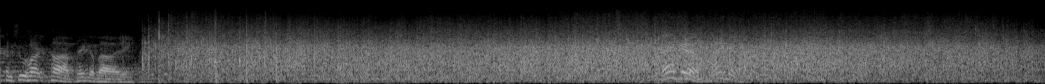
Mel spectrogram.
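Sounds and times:
speech: 0.0 - 1.7, 6.8 - 7.3
audience applause: 1.4 - 10.4.

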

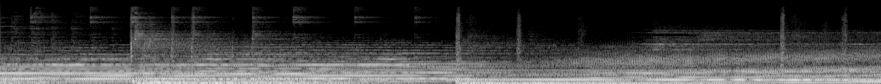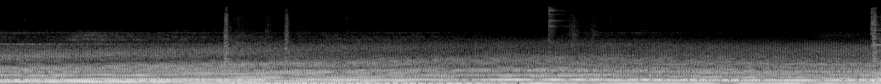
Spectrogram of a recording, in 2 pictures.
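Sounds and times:
ambient music: 0.0 - 17.6.

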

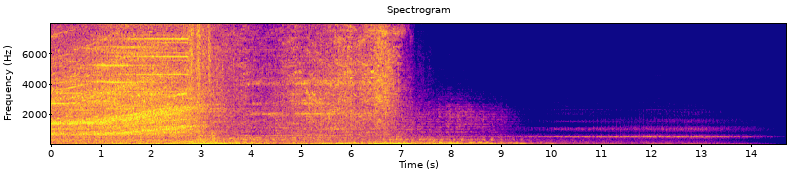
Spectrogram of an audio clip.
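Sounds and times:
incoming projectile: 0.1 - 9.9.

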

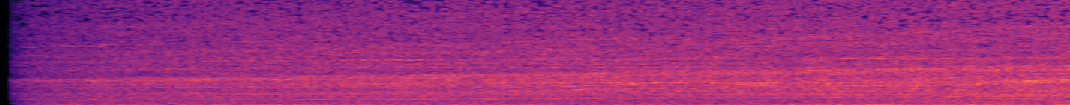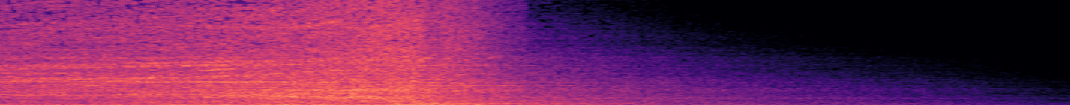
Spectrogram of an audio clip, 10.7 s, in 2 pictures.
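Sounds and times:
short rising sound: 1.3 - 9.7.

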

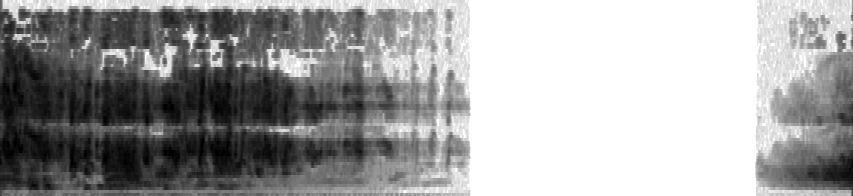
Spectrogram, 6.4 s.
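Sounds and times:
common starling Sturnus vulgaris: 0.0 - 2.1.

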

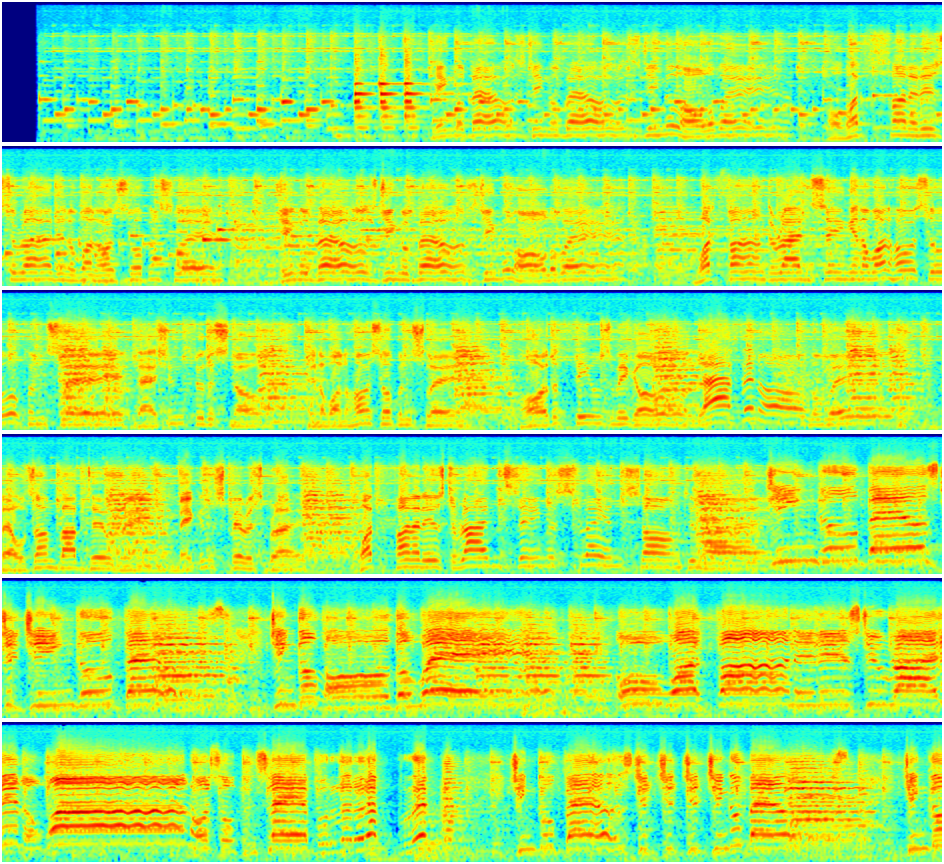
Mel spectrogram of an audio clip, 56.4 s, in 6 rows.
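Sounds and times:
Christmas song: 0.4 - 56.3.

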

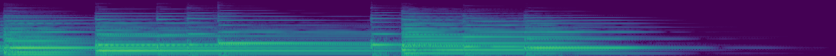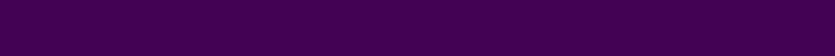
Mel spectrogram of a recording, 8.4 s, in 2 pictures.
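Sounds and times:
piano instrumental: 0.0 - 3.6.

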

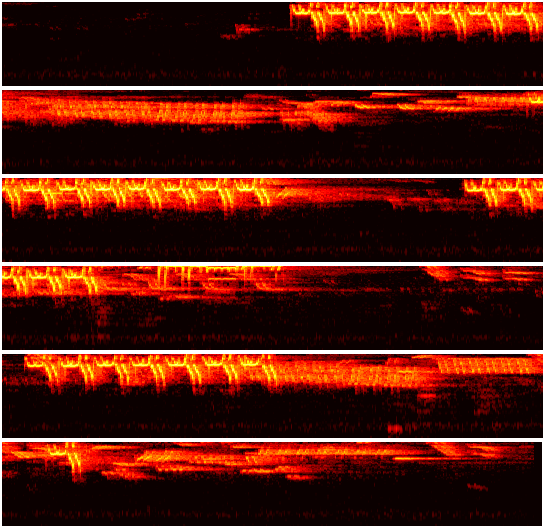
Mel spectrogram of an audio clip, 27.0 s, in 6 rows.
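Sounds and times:
coal tit Periparus ater calling: 2.4 - 4.5, 8.9 - 11.3, 12.9 - 15.6, 18.2 - 20.4, 22.9 - 23.2.

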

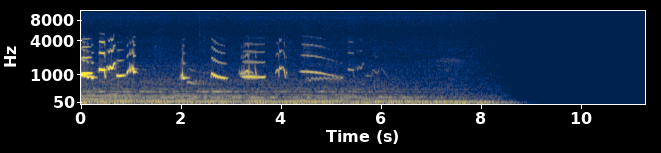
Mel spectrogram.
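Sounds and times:
birdsong: 0.0 - 8.3.

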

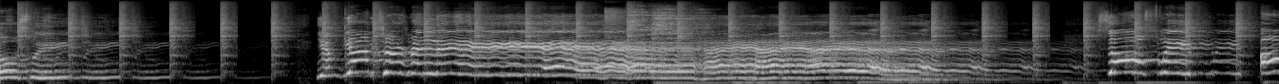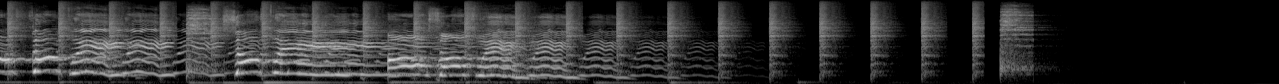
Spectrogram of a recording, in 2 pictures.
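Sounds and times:
a cappella singing: 0.0 - 2.2, 3.2 - 20.0.

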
